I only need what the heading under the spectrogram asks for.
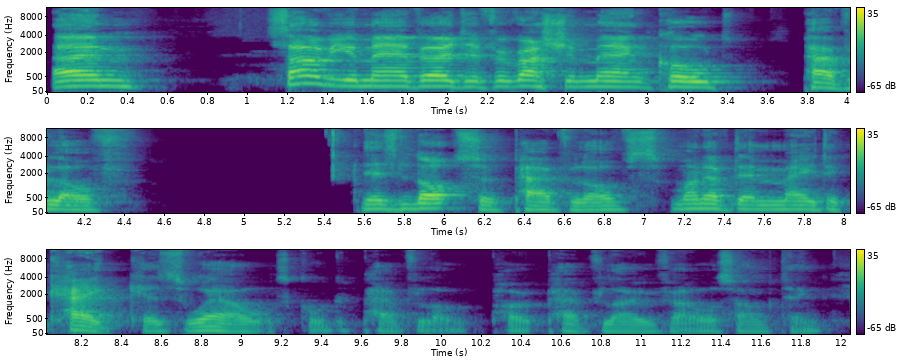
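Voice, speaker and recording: Mumbling at a moderate pace, a man lets his pitch swing very widely. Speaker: spiritual teacher. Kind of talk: live online talk to audience. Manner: mumbling a bit; rambling, halting.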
